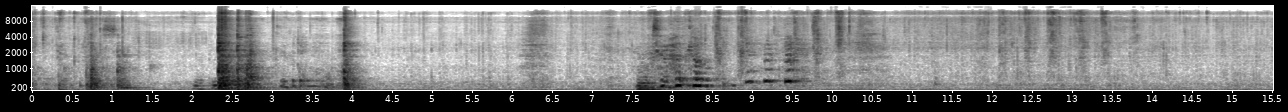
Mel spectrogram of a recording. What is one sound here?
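A silicone spatula stirs a thick, wet mixture in a frying pan.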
